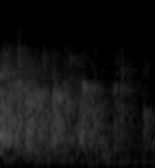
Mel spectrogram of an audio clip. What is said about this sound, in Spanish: Y si vos crees dale un aplauso fuerte a Dios, dale un aplauso fuerte a Dios.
